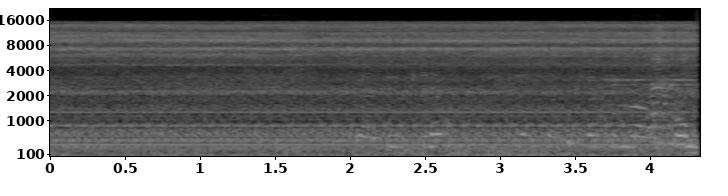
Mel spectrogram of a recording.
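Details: Steady buzzing motor hum with hissing airflow throughout: a nebulizer compressor running during home nebulization while everyone has a cough and cold.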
